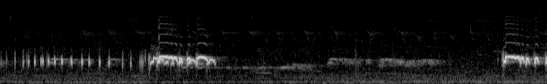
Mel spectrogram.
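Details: Zebra dove singing steadily on a training master: a rapid train of soft beats speeding into a loud rolling coo, a quiet lower drawn note, then another strong warbled phrase at the end.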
